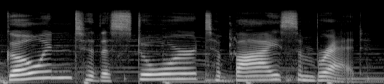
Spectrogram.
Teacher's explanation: But store and bread are loud and long.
